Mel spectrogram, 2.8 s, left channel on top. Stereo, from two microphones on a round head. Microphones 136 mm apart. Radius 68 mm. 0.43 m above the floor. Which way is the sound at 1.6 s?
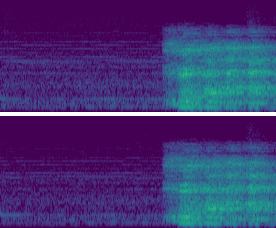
20° left (ahead or behind).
